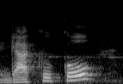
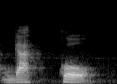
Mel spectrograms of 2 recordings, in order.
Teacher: E aqui já acontece uma questão curiosa, porque o Gaku vira Ga e Tsu pequeno, acontece uma contração, né? Acontece uma oclusão do som. O Ku vira um Tsuzinho pequeno. Em vez de ser Gakuko, vira Gakko.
